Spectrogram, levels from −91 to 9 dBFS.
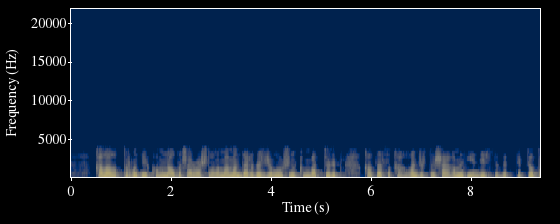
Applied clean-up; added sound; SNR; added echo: none; none; none; none.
